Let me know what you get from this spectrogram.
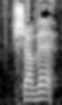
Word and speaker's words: Shaveh: Shaveh.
